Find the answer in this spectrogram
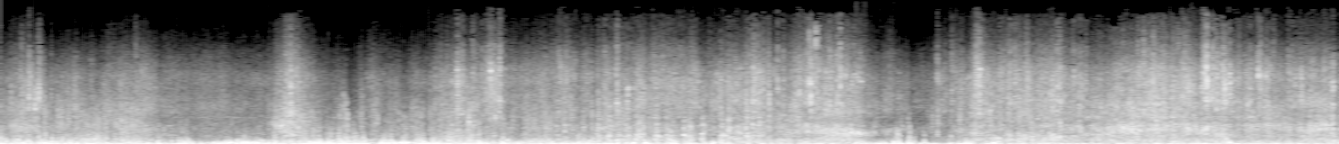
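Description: Wind buffeting the camera's microphone at speed, over the rumble of a Scott Gambler downhill mountain bike's tyres on a rough gravel and dirt track. Frequent small knocks and rattles come from stones, chain and suspension throughout.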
